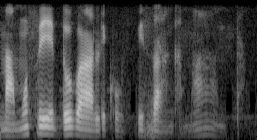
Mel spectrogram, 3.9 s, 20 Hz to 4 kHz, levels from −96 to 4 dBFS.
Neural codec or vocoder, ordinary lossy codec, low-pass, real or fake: none; none; 3.6 kHz; real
